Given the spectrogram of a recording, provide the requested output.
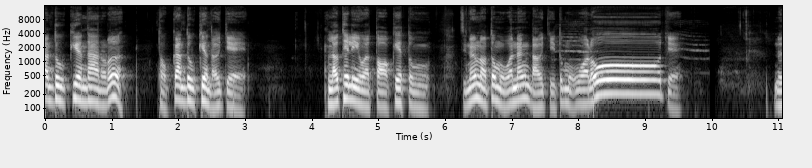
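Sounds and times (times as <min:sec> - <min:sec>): person speaking: 0:04.0 - 0:09.7.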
